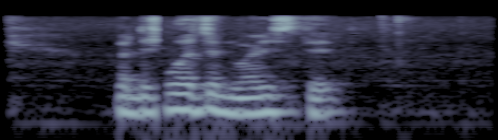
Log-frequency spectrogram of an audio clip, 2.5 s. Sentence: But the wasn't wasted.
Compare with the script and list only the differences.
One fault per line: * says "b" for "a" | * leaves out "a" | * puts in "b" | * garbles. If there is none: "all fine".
all fine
